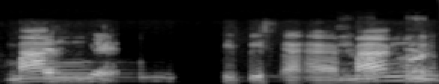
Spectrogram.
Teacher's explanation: Ikhfa abna atau ab'ad ya yang lebih dominan ke suara ghunah. Namun suara ghunah di sini enggak tebal, enggak ada sifat istilah beda dengan qof.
